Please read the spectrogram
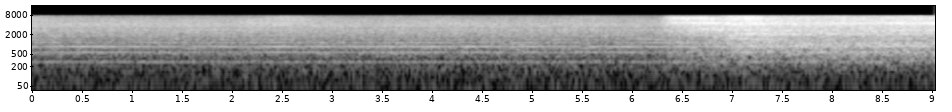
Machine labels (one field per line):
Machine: fan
